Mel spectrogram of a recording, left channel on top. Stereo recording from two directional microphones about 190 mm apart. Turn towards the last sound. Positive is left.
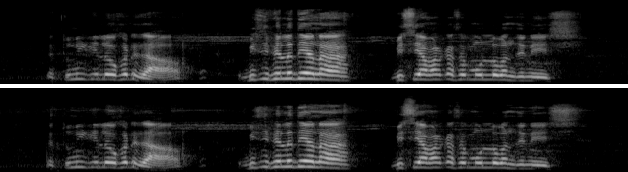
turn(degrees=15)  # may be behind; listen again after turning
